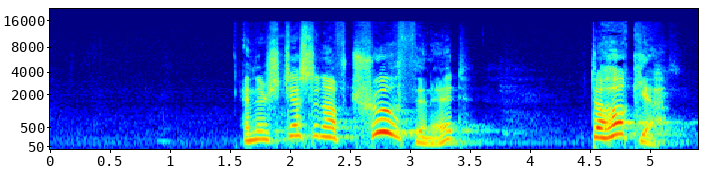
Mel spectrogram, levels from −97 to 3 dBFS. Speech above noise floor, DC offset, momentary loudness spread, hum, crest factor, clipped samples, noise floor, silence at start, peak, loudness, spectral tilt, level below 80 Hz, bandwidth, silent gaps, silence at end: 48 dB; under 0.1%; 13 LU; none; 20 dB; under 0.1%; -70 dBFS; 1.6 s; -6 dBFS; -23 LUFS; -5 dB/octave; -66 dBFS; 15.5 kHz; none; 0.25 s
